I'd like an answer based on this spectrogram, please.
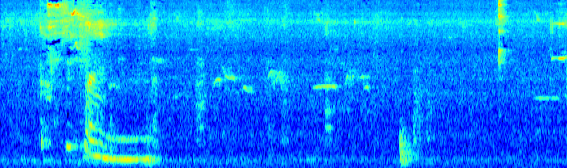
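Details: Six-month-old Šarplaninac puppy Bitzer lets out a single drawn-out whine that slides down and holds steady for almost a second, then falls quiet apart from a soft thump and faint room noise.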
